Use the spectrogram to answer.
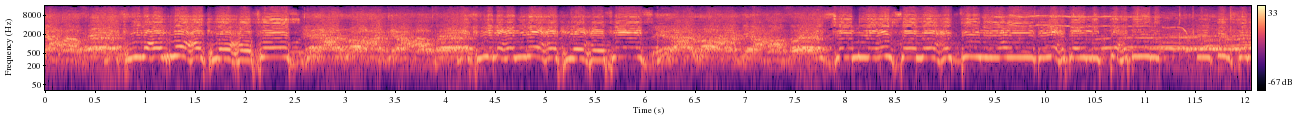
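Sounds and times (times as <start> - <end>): crowd chanting: 0.0 - 1.3, 2.4 - 7.9.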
